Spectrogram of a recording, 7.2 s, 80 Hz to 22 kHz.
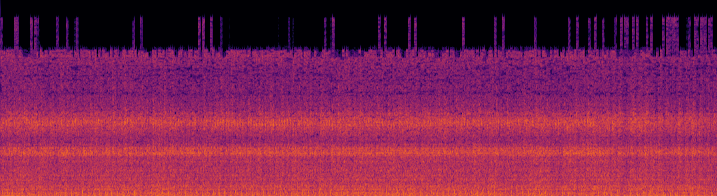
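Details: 1962 Gravely L-I single-cylinder, warmed up after a valve adjustment, compression 45. Carburetor high side adjusted; leaning it further stalls it, so it is left as is, seeming slightly rich. Loud chug at about three beats a second, slightly uneven and lumpy. Possibly slightly rich running.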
